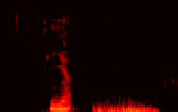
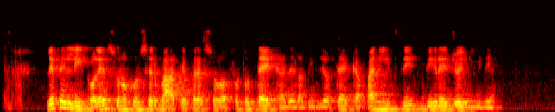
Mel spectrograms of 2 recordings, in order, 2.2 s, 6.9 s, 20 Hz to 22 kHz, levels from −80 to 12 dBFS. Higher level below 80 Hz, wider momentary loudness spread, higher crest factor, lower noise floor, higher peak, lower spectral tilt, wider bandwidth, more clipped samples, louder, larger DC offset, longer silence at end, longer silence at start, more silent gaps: first, -48 dBFS vs -62 dBFS; first, 13 LU vs 8 LU; about the same, 16 dB vs 18 dB; first, -71 dBFS vs -59 dBFS; second, -24 dBFS vs 0 dBFS; second, -7.5 dB/octave vs -9 dB/octave; first, 13.5 kHz vs 7.2 kHz; neither; second, -41 LUFS vs -19 LUFS; neither; second, 0.25 s vs 0.7 s; first, 0.55 s vs 0.1 s; neither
